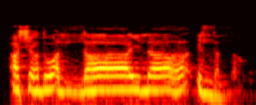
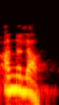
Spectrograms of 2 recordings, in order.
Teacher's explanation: تو نون کی آواز نہیں نکلے گی، لام پر تشدید ہے · Shown in: first take · اللہ، نون خاموش ہو جائے گا، اللہ بھی نہیں.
